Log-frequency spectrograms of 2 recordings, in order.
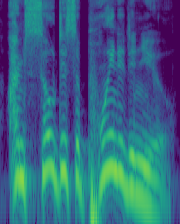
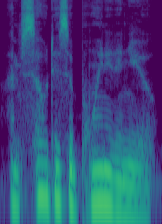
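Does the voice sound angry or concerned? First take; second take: angry; concerned. First: It is said in an angry, accusing tone. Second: It is said in a soft, concerned tone. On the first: The speaker is upset and blaming the listener. The speaker calls it wrong. "you're mad at your girlfriend" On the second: The speaker is disappointed but still cares. The speaker calls it right. "shifting my voice into a concern tone"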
